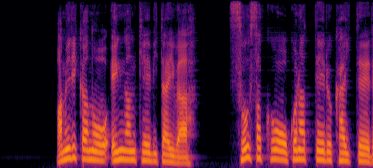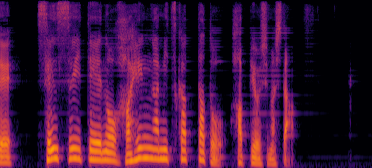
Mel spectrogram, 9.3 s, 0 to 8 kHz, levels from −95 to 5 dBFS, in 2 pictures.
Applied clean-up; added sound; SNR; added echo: neural mask model DeepFilterNet 3.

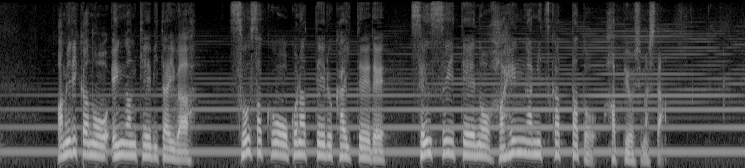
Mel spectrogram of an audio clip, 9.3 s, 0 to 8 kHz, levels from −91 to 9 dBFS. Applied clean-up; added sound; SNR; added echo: none; Wind instrument, woodwind instrument; 12 dB; none.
